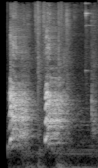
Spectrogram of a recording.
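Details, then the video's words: A dog confined in a crate barks twice in quick succession, each bark a harsh broadband burst followed by a short fainter yelp near the end. "barking in crate"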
